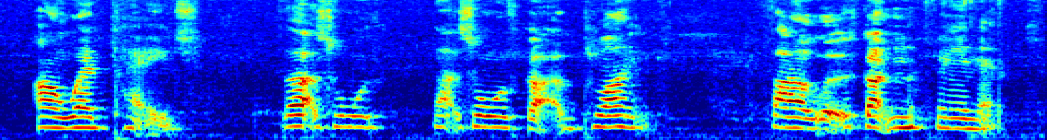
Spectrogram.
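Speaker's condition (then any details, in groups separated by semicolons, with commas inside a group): Cerebral palsy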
